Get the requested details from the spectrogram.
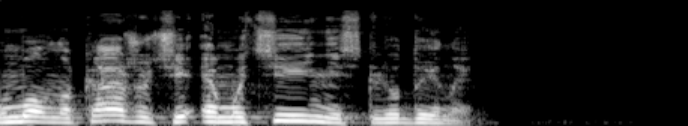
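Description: A man speaks with animation into a microphone over an online call.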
